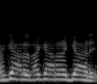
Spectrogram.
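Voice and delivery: put-on high, eager, insistent childlike voice.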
